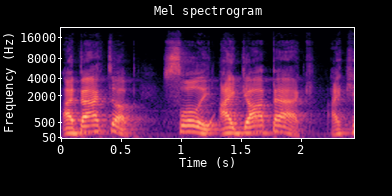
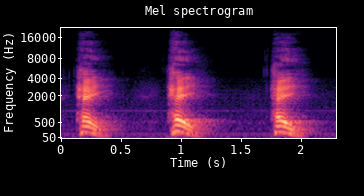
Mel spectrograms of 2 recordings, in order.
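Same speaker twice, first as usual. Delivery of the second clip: moderate calling out, gradually getting a little louder; 3 semitones lower, 5 dB louder than usual. Retelling calling out after it went behind a rock, calls growing louder. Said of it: "progressively getting a little louder as well".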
